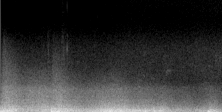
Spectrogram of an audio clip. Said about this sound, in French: Comme cet orage dans les montagnes laotiennes.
